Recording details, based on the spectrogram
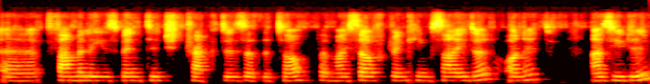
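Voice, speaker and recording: Delivered in a Welsh accent, the speech moves at a fairly slow pace with monotone, flat intonation. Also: woman. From Wales, Cardigan, southwest coast. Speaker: professor of animal science. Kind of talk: online conference talk.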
